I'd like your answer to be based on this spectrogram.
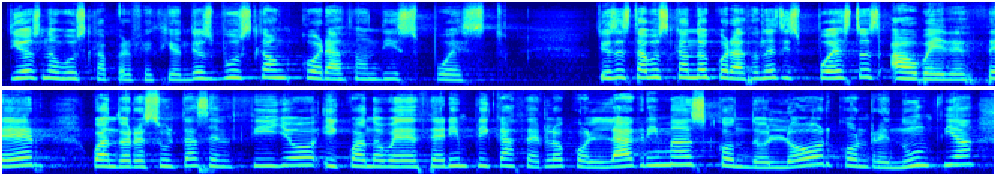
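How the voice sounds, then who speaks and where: A woman's voice: high-pitched, normal speed. Earnest young woman preaching in a hall. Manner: earnest, emphatic repetition. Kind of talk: sermon with personal testimony. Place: church hall. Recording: long hall reverb.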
